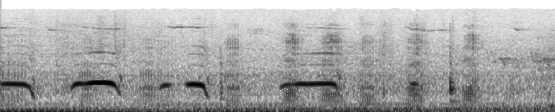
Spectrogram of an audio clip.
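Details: German Shepherd puppies from a litter at play give high, thin, level whines, four drawn-out tones with small falling tails, mixed with short yelps, over a steady low hum.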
